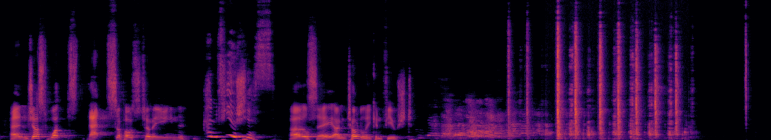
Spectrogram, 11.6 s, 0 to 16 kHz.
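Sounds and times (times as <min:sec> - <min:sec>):
speech: 0:00.2 - 0:06.8
soft laughter: 0:06.3 - 0:09.5
typewriter keys clacking at a table: 0:07.6 - 0:10.4.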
